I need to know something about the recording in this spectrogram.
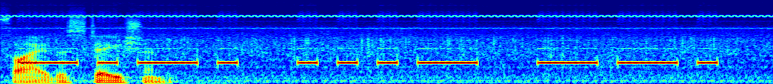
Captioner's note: beeping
